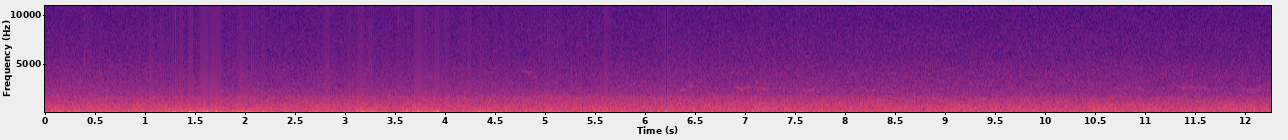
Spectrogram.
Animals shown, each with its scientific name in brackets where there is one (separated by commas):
American Robin (Turdus migratorius)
